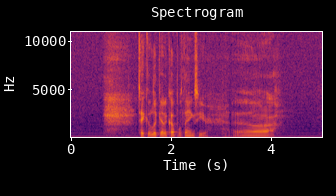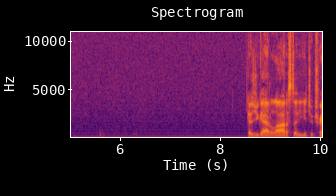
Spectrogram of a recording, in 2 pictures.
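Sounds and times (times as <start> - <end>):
electrical mains hum: 0.0 - 10.0
faint soft taps: 5.5 - 6.4.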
